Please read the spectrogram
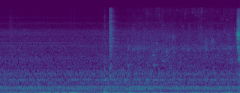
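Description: Low steady hum in a quiet room, with a single laptop click a little under two seconds in.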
